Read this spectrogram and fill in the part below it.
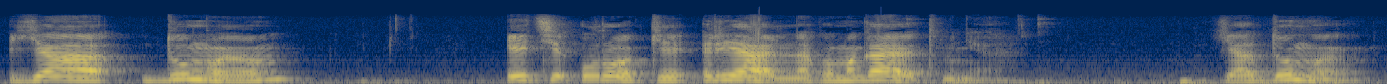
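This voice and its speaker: A man teaches English at a very slow, deliberate pace, breaking each phrase into single words and repeating them. He speaks into a webcam at a home desk, and keyboard typing and mouse clicks are heard behind him. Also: on the high side, expressive. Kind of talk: slow dictation-style language lesson. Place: home room, indoors.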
